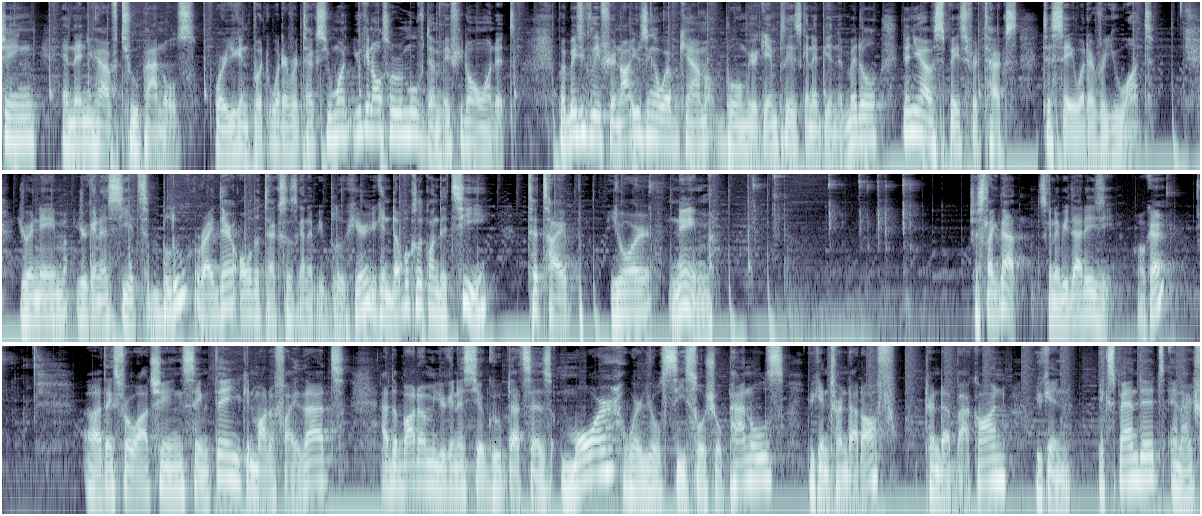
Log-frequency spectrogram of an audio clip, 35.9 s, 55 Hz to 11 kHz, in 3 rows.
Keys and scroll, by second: 4.4 space, 7.0 ctrl+6, 18.4 shift+m, 18.5 shift+r, 19.7 shift+space, 20.3 p, 20.6 o, 21.0 p, 24.0 ctrl+z, 25.3 z.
